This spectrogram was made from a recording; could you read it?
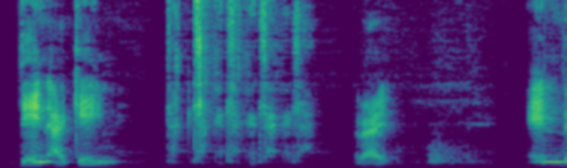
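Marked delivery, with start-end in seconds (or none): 1.1-2.1 softly whispered clack sounds; whispered typing clacks. Retold or imitated. He mimics texting while pretending to be on WhatsApp, whispered clacks. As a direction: mimic thumbs tapping a phone, hushed.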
